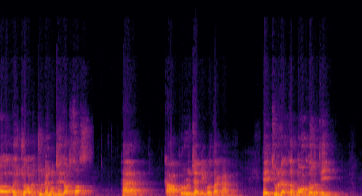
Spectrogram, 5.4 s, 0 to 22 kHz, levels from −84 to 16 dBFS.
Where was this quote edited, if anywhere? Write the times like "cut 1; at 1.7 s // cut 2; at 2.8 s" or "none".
none

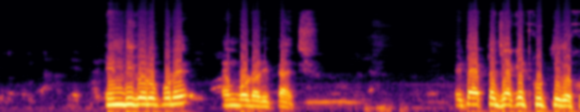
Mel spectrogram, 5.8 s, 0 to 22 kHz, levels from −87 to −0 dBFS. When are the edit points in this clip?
cut 1; at 1.0 s // cut 2; at 4.6 s

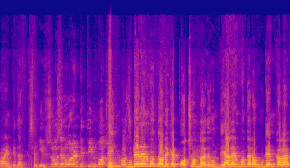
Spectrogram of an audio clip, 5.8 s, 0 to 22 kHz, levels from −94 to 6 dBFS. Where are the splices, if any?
cut 1; at 2.4 s

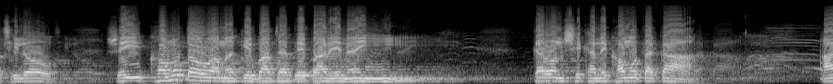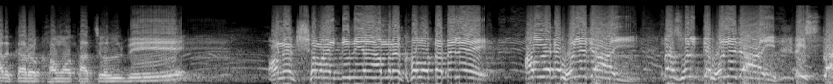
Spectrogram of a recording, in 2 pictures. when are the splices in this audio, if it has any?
none

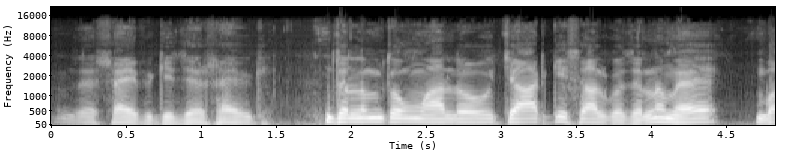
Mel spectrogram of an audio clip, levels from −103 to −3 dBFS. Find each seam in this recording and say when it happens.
cut 1; at 1.5 s

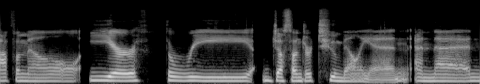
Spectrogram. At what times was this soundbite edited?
cut 1; at 0.8 s // cut 2; at 2.6 s

